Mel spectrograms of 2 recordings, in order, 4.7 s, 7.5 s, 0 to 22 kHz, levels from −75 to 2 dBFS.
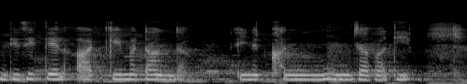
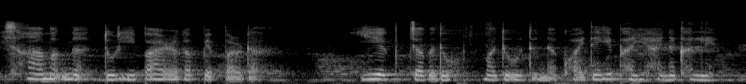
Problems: background conversations at intervals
